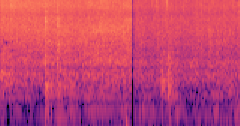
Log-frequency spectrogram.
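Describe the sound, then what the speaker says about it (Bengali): Ginger, onion and garlic paste is sautéed over a low gas flame for a capsicum katla curry, a soft continuous sizzle with spatula scrapes and one brief clunk, heard close with no voices. "আদা পেঁয়াজ রসুন পেস্ট খুব ভালো করে মশলাটা আমি কষে নেব"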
